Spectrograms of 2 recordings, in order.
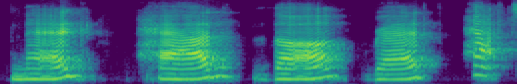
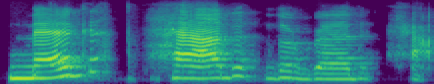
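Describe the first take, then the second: First: Very slow, one word per count; word-counting read. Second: Slow, evenly spaced words; slow modeled reading. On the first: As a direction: space out each word for finger counting. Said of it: "count on your fingers each time". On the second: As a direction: read each word slowly for counting. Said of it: "It said". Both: Shown as a demonstration.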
